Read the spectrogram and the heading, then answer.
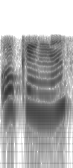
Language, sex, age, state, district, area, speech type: Tamil, female, 18-30, Tamil Nadu, Erode, rural, conversation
